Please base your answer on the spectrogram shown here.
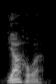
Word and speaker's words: Yahowah: of expressing condemnation and showing what was wrong, Yahowah, Yahowah, the proper pronunciation of the name of Eloah, God as directed in his Torah, teaching.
